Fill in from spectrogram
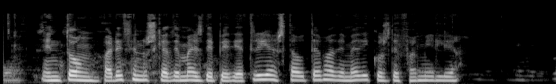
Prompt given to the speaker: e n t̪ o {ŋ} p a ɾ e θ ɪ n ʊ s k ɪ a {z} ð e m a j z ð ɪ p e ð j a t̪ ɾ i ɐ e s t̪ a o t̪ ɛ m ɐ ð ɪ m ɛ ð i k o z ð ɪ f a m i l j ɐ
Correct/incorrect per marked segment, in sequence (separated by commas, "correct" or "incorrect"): correct, incorrect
